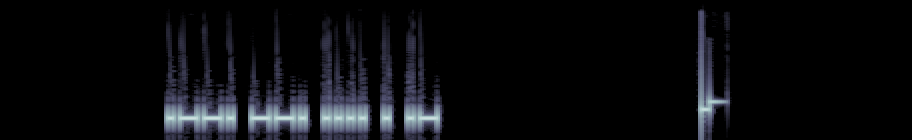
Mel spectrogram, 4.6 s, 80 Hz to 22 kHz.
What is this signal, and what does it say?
Morse code, heard as a keyed tone, about 42 wpm, 690 Hz. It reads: PGHEA
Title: Code Groups - 5 Letters - 40wpm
